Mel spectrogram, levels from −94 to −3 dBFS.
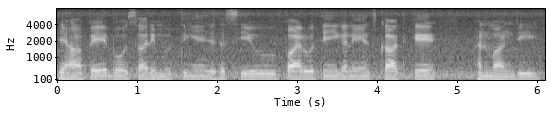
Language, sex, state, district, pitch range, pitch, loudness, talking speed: Hindi, male, Uttar Pradesh, Lalitpur, 105-115 Hz, 110 Hz, -18 LUFS, 130 wpm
